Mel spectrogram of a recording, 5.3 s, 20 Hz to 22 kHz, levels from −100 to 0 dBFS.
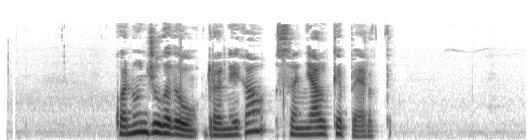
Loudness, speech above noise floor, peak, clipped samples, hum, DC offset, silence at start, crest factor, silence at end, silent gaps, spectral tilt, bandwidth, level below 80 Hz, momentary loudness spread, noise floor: -22 LUFS; 52 dB; -4 dBFS; under 0.1%; none; under 0.1%; 1.15 s; 20 dB; 1.55 s; none; -5.5 dB/octave; 11.5 kHz; -76 dBFS; 15 LU; -73 dBFS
